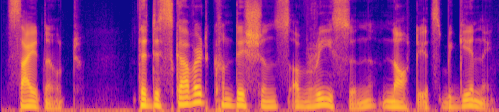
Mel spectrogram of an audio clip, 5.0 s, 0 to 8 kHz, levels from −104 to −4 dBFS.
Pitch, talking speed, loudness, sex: 105 Hz, 110 wpm, -22 LUFS, male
